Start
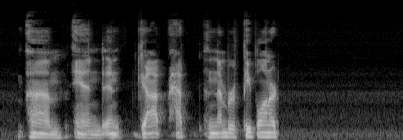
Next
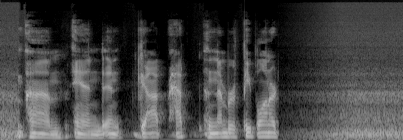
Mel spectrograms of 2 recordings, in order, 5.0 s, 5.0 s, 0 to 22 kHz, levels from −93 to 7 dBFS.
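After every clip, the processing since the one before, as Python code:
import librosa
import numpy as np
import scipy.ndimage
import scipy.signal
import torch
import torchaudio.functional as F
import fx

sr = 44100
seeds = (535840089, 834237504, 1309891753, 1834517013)

y = fx.band_squash(x, sr, depth_pct=100)
y = y * 10.0 ** (-1.5 / 20.0)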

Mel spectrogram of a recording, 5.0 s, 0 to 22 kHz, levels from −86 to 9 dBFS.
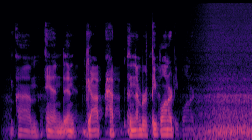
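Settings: y = fx.fade_in_head(x, sr, length_s=1.5)
y = y + 10.0 ** (-21.5 / 20.0) * np.pad(y, (int(439 * sr / 1000.0), 0))[:len(y)]
y = y * 10.0 ** (-7.5 / 20.0)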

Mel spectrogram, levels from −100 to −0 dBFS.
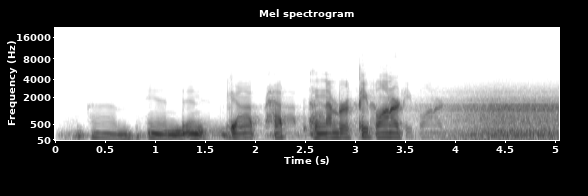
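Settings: y = fx.wiener(x, sr, points=9)
y = fx.filter_sweep_lowpass(y, sr, from_hz=150.0, to_hz=1200.0, start_s=0.85, end_s=3.05, q=2.9)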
